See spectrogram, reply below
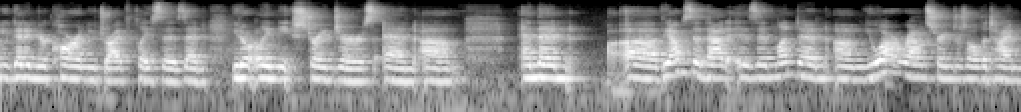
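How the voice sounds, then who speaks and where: A woman's voice: medium pitch, fairly bright tone. A young woman with a Californian accent chatting casually and informally in an improvised vlog, peppering her talk with "like" and little asides. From Los Angeles, United States. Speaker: vlogger. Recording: echoey room with some background noise.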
